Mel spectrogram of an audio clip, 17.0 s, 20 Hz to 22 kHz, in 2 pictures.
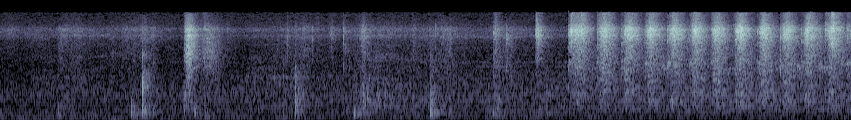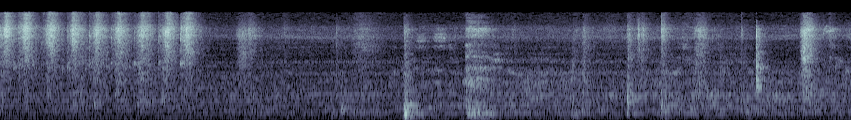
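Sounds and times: spray bottle spritzing: 0:05.7 - 0:10.6.

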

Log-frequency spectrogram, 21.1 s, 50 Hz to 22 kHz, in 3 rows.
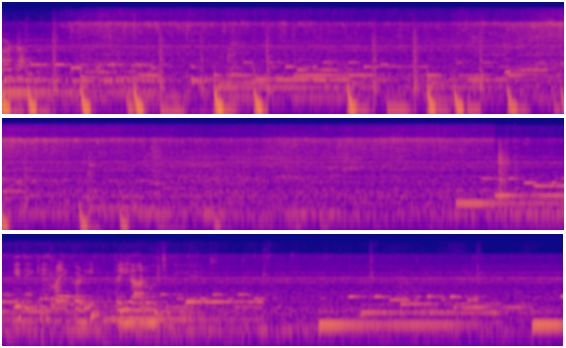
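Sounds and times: music with thumping beat: 0:00.0 - 0:09.0
oil sizzling in a pot: 0:00.6 - 0:18.5.

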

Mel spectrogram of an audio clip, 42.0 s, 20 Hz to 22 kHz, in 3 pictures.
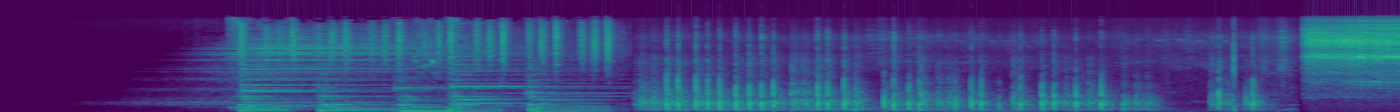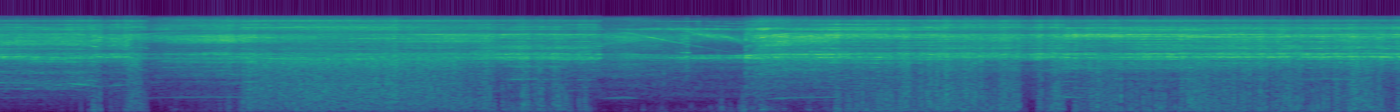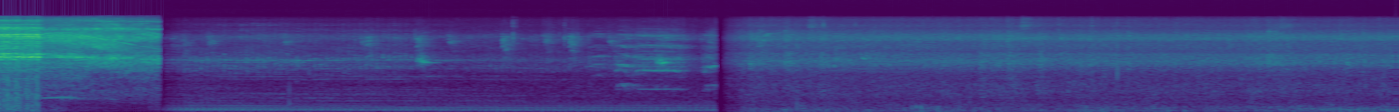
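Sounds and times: rapid knocking: 0:06.4 - 0:12.8
angle grinder cutting tile: 0:13.0 - 0:29.7.

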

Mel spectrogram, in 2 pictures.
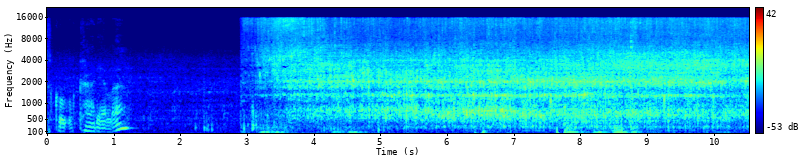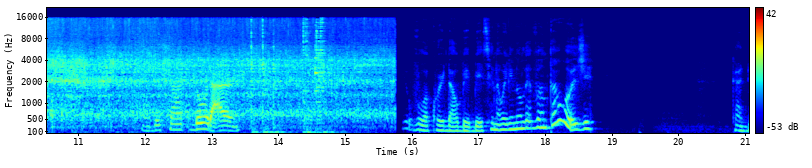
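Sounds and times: fries sizzling in hot oil: 0:00.0 - 0:15.8.

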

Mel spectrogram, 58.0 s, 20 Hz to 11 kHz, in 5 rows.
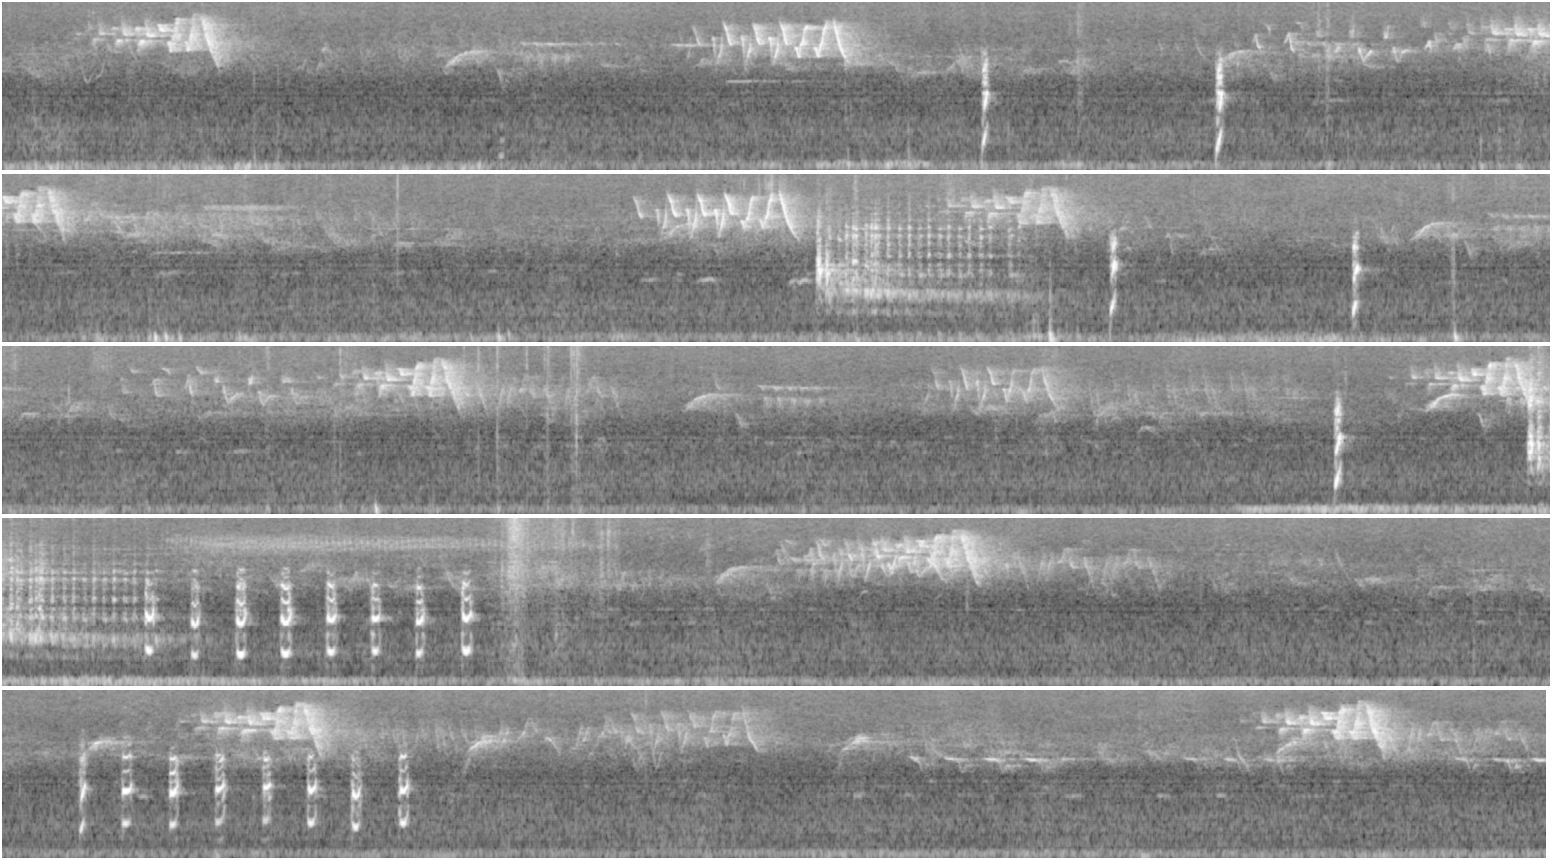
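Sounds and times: turkey yelping: 0:17.7 - 0:19.0, 0:34.6 - 0:38.4.

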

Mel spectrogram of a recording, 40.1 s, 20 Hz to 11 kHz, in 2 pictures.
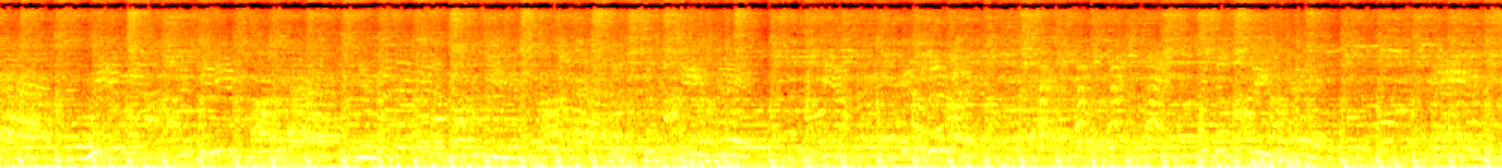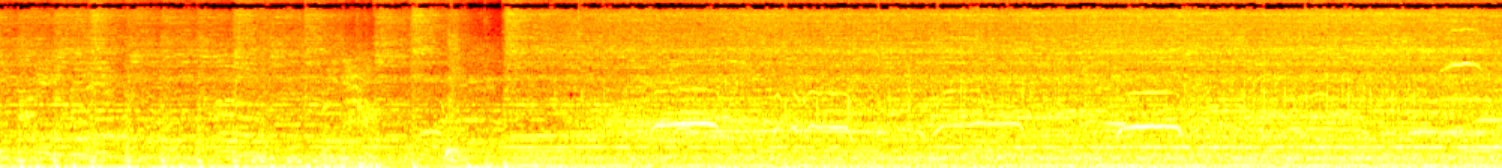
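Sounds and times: man singing: 0:00.0 - 0:25.3
drums: 0:00.0 - 0:40.0
live rock band playing: 0:00.0 - 0:40.0.

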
